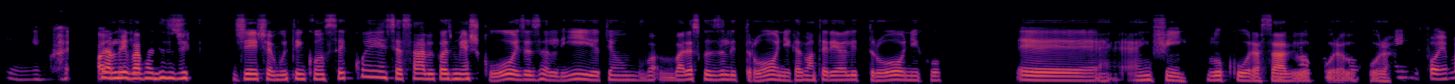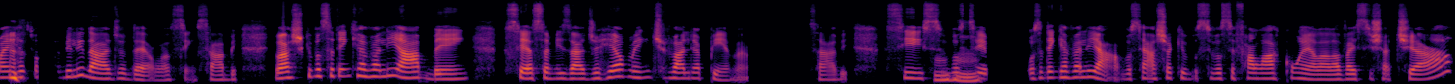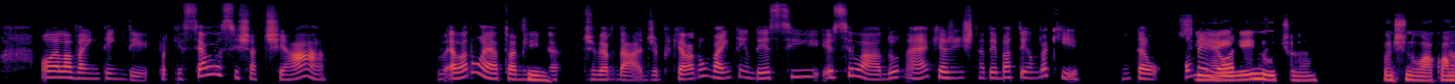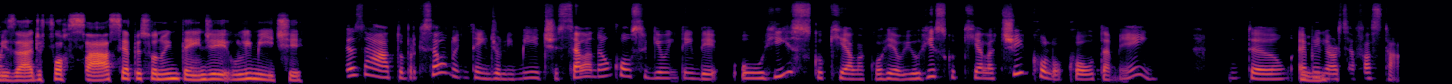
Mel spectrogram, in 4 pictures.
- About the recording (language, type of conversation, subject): Portuguese, advice, Como lidar com um conflito com um amigo que ignorou meus limites?
- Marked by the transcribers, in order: chuckle; chuckle; unintelligible speech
